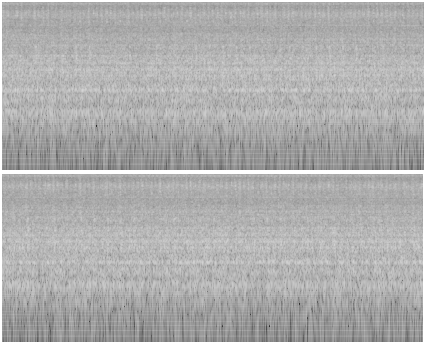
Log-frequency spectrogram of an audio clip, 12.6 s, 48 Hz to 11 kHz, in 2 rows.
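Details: 2018 Ford F-150 5.0 aluminum V8 at idle, stationary, fast steady metallic hammer-like ticking over hissy engine note, louder on passenger side and felt in cabin; dealer and second opinion attribute it to the engine-top high-pressure fuel pump, owner doubts.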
